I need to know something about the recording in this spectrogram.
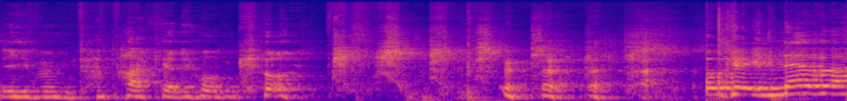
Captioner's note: laughing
